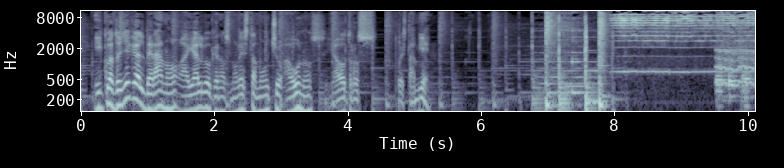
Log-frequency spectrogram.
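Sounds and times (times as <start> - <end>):
speech: 0.2 - 5.5
mosquito whining: 7.8 - 10.1.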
